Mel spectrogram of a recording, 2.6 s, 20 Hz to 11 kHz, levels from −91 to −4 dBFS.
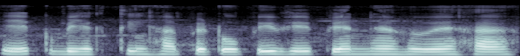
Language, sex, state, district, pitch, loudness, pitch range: Hindi, male, Jharkhand, Palamu, 155 Hz, -18 LUFS, 150-160 Hz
